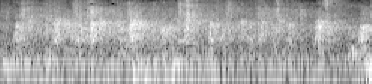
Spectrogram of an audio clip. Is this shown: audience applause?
yes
